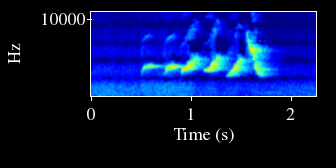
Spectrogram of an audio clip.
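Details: Double-collared seedeater male singing to a female while trembling its wings, captive; a quick phrase of high, sliding chirped notes repeated about six times in just over a second.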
